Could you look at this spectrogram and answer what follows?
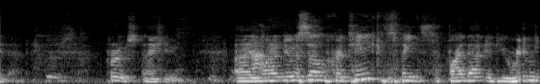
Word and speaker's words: Proust: Proust, thank you.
